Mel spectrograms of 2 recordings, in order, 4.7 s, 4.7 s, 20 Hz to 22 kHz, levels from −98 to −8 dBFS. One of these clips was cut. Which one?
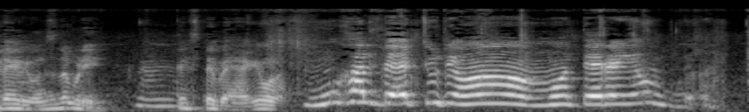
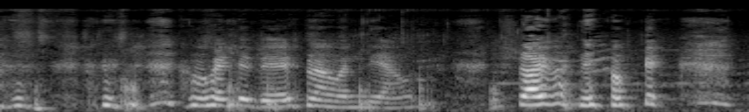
first; 1 cut; at 1.8 s

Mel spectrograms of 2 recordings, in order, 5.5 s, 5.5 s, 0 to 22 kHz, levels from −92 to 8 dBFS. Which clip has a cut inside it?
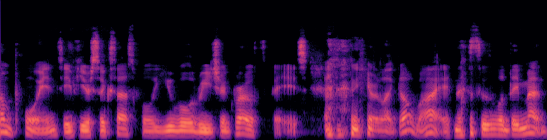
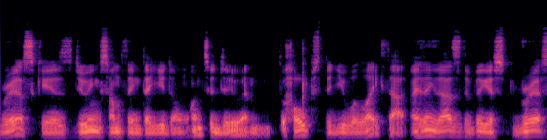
second; 1 cut; at 4.1 s

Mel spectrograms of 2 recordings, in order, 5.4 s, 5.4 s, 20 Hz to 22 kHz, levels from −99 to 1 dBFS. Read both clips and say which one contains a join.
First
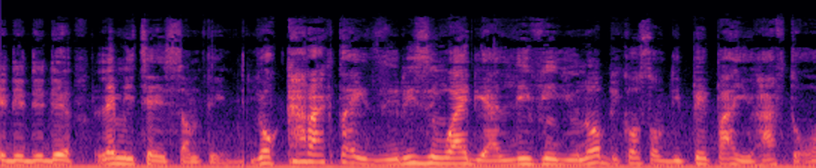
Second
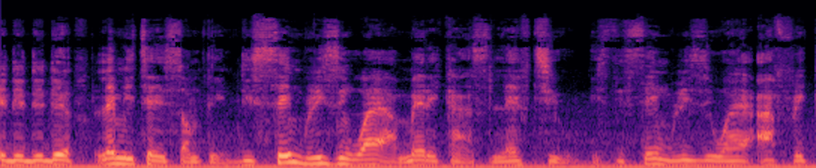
first; 1 cut; at 1.5 s

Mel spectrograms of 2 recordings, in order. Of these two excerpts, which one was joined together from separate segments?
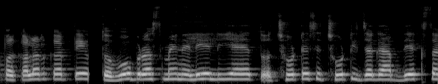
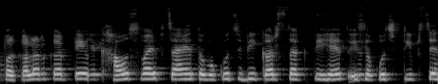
second; 2 cuts; at 1.0 s, 3.6 s

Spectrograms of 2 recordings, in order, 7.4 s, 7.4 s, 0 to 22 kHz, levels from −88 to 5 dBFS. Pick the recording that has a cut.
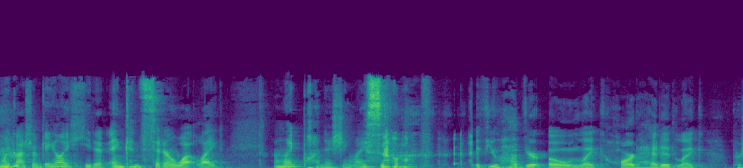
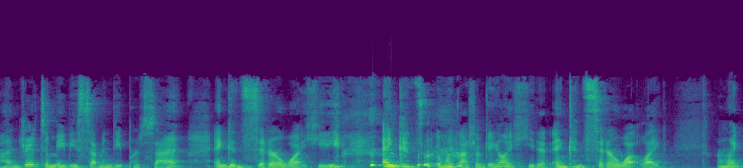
first; 1 cut; at 4.8 s

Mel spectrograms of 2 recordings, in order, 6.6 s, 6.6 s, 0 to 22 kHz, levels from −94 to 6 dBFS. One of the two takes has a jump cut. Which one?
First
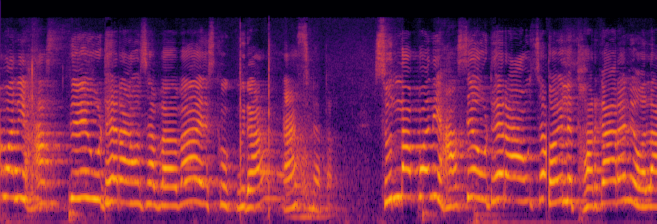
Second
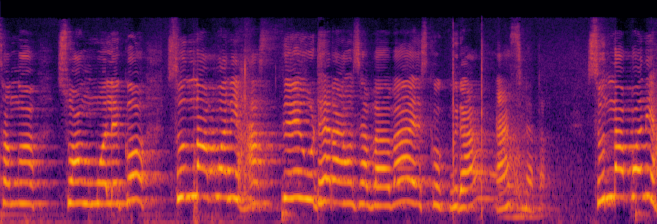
first; 1 cut; at 5.4 s

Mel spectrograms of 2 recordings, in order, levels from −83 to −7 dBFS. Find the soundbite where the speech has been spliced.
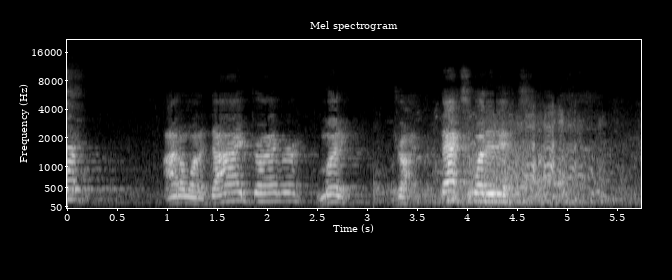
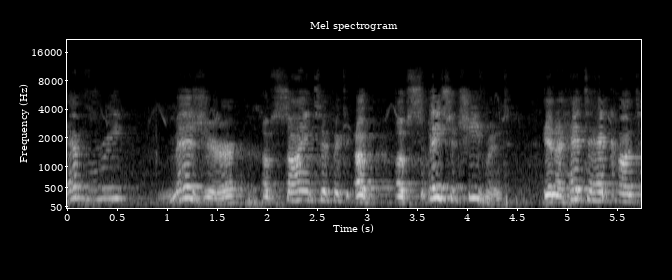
first; 1 cut; at 3.0 s

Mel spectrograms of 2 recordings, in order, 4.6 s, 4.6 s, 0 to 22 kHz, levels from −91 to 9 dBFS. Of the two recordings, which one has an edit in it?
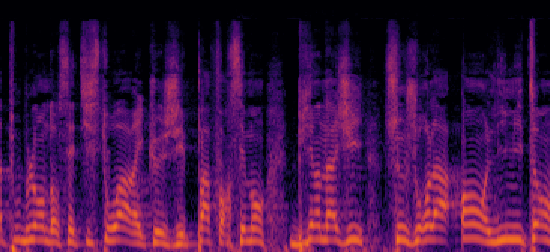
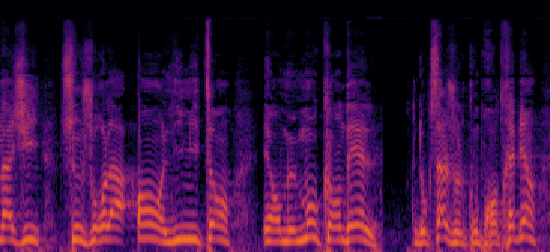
second; 1 cut; at 3.3 s

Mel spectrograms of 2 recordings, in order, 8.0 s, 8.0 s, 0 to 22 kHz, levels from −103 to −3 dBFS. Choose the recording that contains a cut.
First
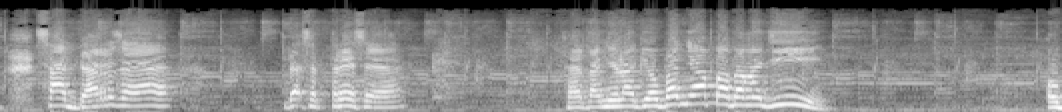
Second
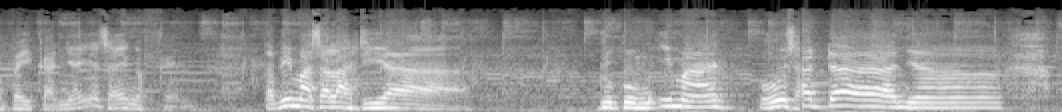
second; 1 cut; at 6.0 s

